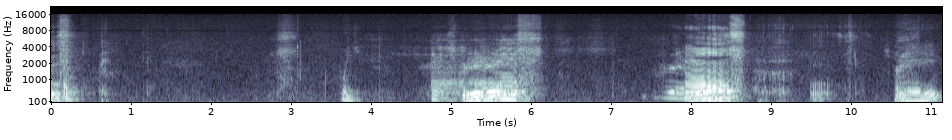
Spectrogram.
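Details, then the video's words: Talkative bulldog-boxer mix indoors giving drawn-out moaning, grumbling vocal bursts with rising and falling tones, mainly around five and eight seconds, with quieter short grunts between and some human voice. "Talking bulldoxer"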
